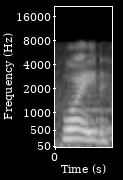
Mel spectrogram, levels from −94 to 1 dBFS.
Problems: none marked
